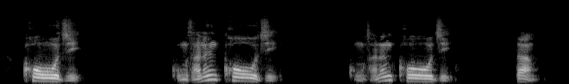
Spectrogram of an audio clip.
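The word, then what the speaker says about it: 工事: 공사 발음은 코지, 공사는 코지, 공사는 코지.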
